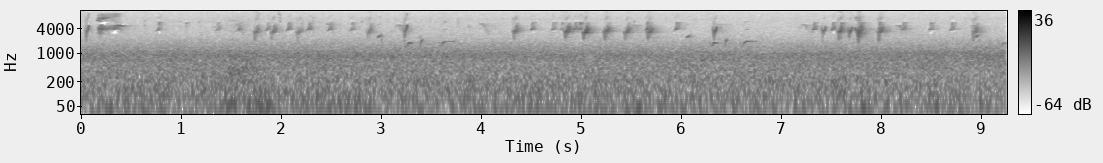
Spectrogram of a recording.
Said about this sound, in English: flight song there by the wild bird who's vocalizing. And he just moved to another perch. And this is still that wild bird who gave the flight song.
